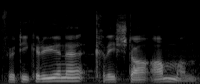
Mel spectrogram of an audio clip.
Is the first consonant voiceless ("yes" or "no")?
yes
